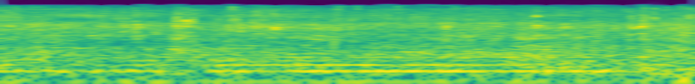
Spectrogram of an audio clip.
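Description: Detachable chairlift terminal machinery running: a loud, steady mechanical drone with a low hum as chairs move through the loading station.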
